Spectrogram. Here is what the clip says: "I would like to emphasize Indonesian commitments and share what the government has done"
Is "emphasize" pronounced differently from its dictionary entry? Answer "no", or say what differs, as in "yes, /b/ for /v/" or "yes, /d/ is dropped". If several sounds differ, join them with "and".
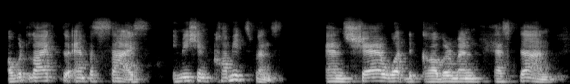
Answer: yes, /z/ is dropped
